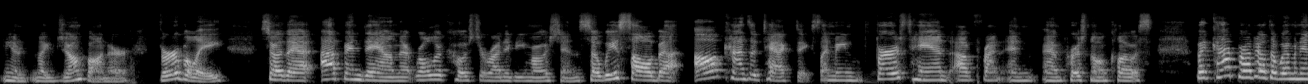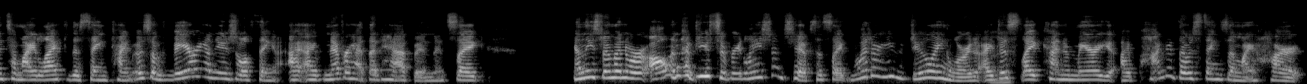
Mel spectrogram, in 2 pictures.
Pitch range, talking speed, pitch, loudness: 190-275 Hz, 210 wpm, 220 Hz, -24 LUFS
